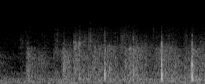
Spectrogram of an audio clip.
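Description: Lecture-hall audience stirring between remarks: a soft, low rustle and murmur that rises slightly, with a few sharp knocks or claps scattered through it, about four in the second half.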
